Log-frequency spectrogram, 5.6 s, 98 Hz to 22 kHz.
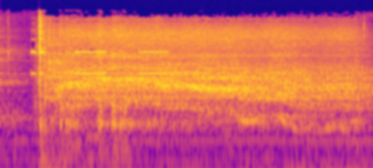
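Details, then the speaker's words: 1999 Honda Civic remanufactured engine, first start, oil squirted into spark plug holes: starter whirs sluggishly and unevenly with no firing, cranking slower than it should; owner suspects a dead battery. "and it sounds like my battery's toast and guess whose battery charger is in the other car"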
